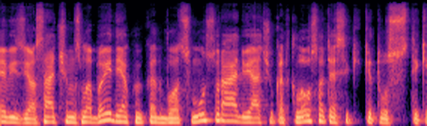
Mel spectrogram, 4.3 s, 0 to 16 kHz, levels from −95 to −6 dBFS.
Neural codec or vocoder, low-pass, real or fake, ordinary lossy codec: none; 14.4 kHz; real; AAC, 64 kbps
